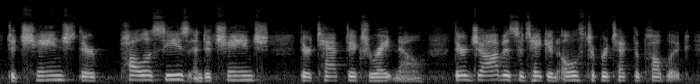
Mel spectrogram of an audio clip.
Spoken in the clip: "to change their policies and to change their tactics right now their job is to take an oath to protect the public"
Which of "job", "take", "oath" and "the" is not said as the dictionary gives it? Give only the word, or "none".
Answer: none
